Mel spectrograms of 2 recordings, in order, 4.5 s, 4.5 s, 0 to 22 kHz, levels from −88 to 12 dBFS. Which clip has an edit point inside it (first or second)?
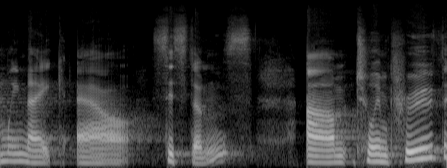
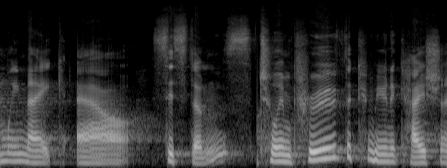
second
